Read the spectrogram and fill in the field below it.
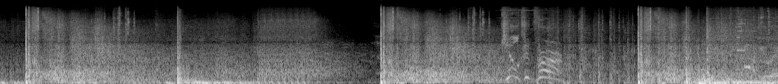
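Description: A sniper rifle fires with a loud crack that echoes away.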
